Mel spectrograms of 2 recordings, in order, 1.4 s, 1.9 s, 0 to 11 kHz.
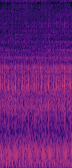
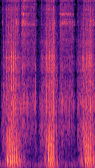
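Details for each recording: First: Troy-Bilt TB35 two-stroke weed eater after replacing and tuning the new aftermarket carb: fast, even buzz at steady pitch without surging or stumbling; normal running. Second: Troy-Bilt TB35 two-stroke weed eater with new aftermarket carburetor, fuel lines, fuel filter and fresh gas, pull-started on full choke: sharp yanks, then catches and holds a buzzy high drone; uneven running, new carb not yet tuned.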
